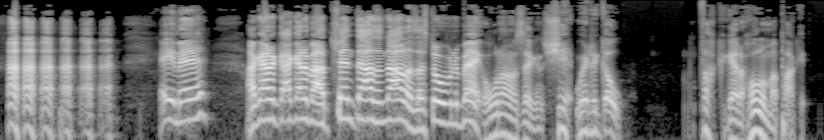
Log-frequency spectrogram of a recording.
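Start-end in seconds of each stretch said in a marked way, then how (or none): 1.6-7.9 high-pitched caricatured put-on voice.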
